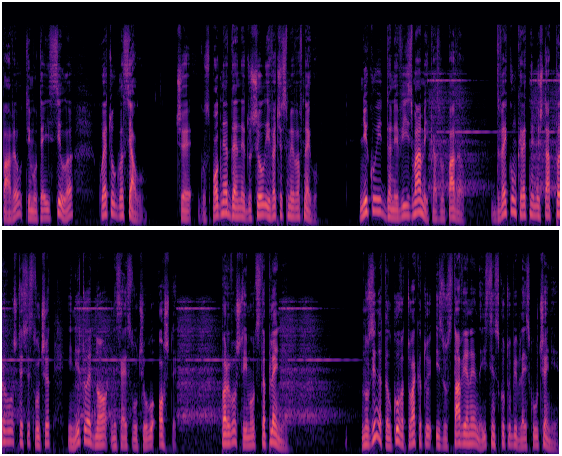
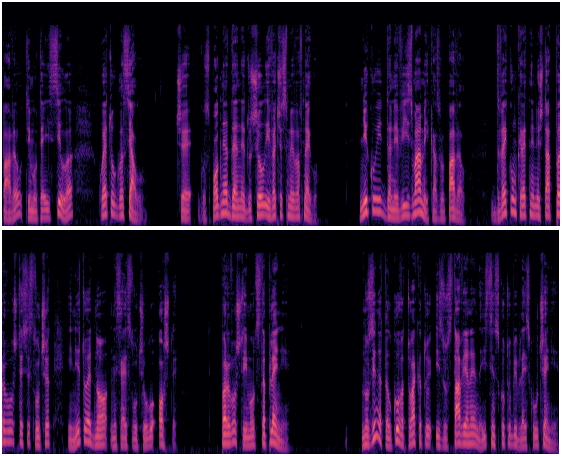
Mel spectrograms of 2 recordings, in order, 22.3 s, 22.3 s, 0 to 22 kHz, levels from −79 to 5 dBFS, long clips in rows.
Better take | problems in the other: second | phone ringing; noticeable; from 8.5 to 18 s; peak 9 dB below the speech

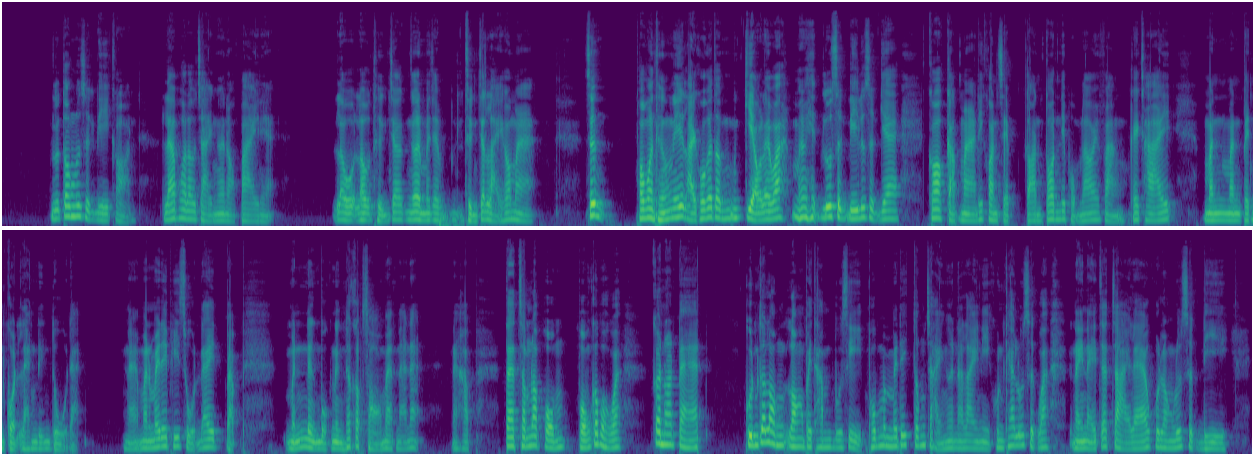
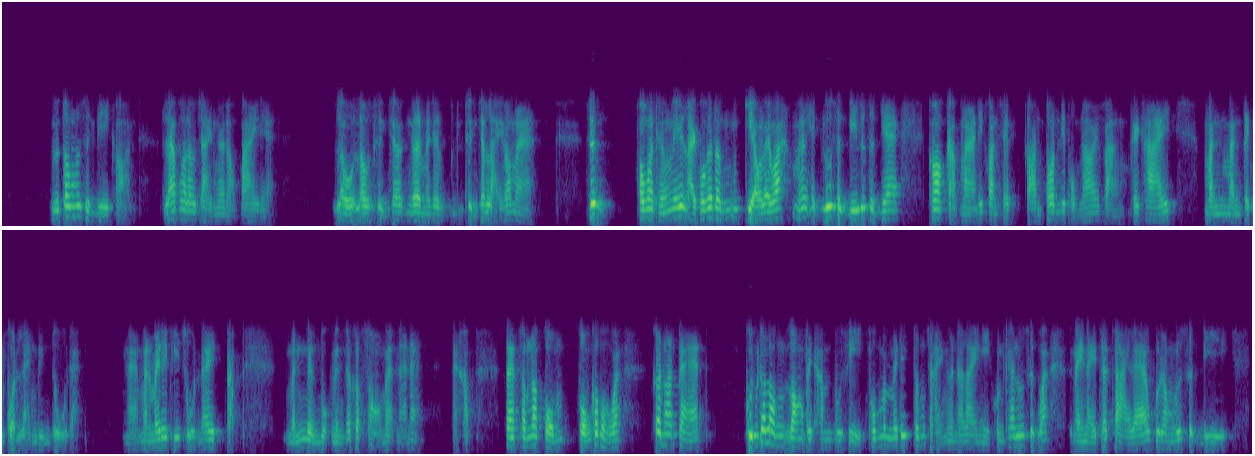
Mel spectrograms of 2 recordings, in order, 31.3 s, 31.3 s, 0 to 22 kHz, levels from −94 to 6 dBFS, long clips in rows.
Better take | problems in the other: first | phone-call audio; poor line

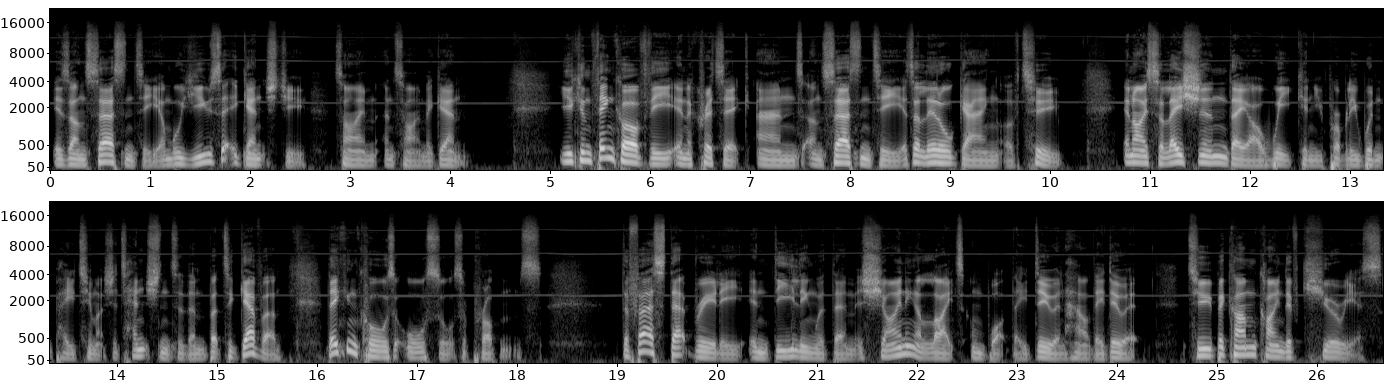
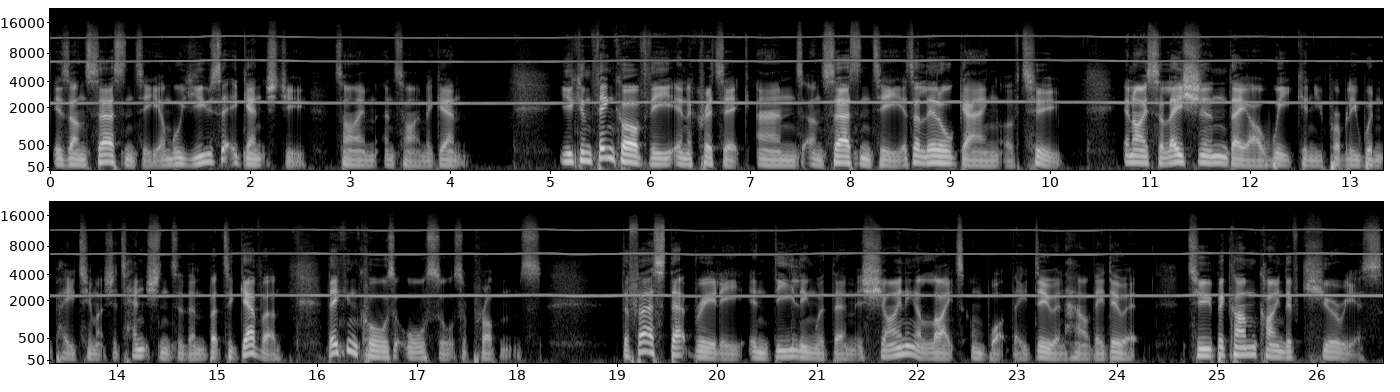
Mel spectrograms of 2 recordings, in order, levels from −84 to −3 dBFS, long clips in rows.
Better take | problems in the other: first | high-pitched whine; loud; throughout; 2.5 kHz, 7 dB below the speech; faint in the first

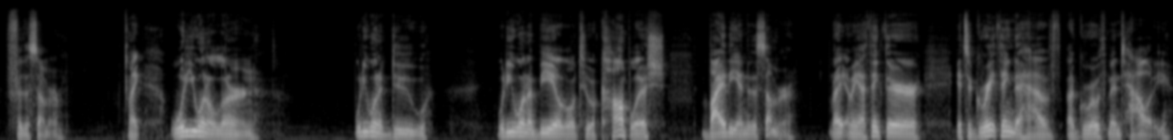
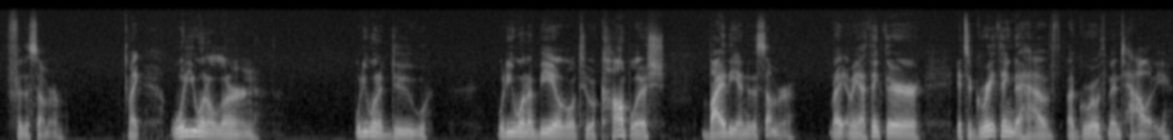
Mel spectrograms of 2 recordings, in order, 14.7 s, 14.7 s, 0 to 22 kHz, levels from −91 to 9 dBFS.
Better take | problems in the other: first | hiss; faint; throughout; 30 dB below the speech

